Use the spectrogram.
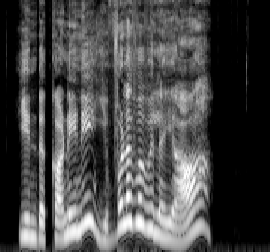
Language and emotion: Tamil, surprised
